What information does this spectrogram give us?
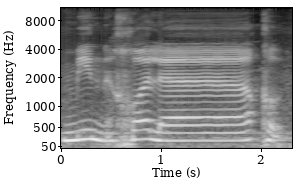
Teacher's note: नून साकिन के बाद हरूफ हल्की में से खा आया हुआ है, तो हम नून साकिन को ज़ाहिर करके बग़ैर गुन्ने के पढ़ेंगे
